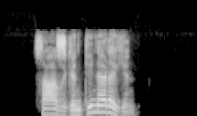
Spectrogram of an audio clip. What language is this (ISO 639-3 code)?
kab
